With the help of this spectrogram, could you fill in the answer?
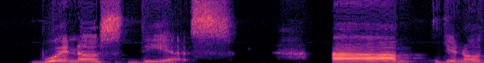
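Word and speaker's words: días: you could say buenos dias buenos dias you know the accent in the I hear this accent you know indicates where you would you know place the emphasis on that particular words we would say when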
